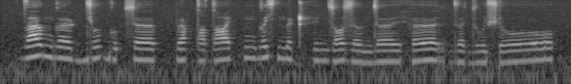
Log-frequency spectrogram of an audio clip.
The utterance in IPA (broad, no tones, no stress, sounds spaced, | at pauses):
d̪ a ʊ̯ ŋ ɡ œː ɖ dʲ o ɡ u ʔ s œː pː œ ɖ dˤ y dˤ e | ŋ ɡ œ sʲ n̪ əː ʈ h y n z ɔ z ə ʊ̯ n d œː ɪ̯ h œː r d̪ œ d uː sʲ ɽ oː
